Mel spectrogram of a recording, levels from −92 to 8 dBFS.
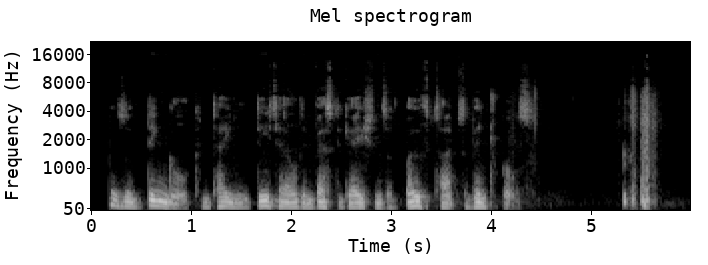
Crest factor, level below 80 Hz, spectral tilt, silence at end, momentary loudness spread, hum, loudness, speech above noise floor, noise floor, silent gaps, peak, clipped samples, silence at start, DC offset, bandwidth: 18 dB; -56 dBFS; -7.5 dB/octave; 0.35 s; 13 LU; none; -28 LUFS; 58 dB; -84 dBFS; none; -10 dBFS; under 0.1%; 0.2 s; under 0.1%; 8.8 kHz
